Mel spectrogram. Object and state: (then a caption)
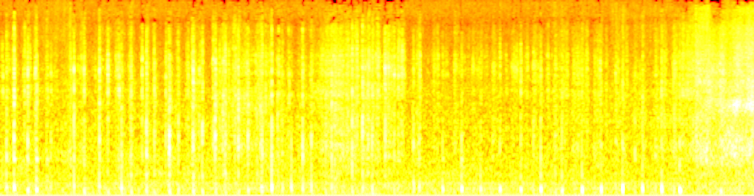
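Dry sponge tapped. Dry sponges are tapped in a rapid, irregular series of short, dry taps with no ring, set over a faint steady hiss. Near the end, the sound swells into a louder, brighter rustle.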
